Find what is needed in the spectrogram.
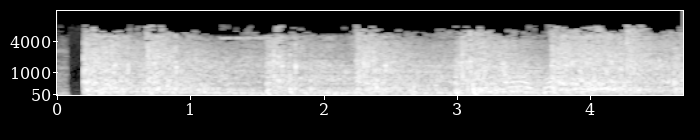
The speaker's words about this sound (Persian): ویدیوهای پرشماری در شبکه‌های اجتماعی منتشر شده که نشان می‌دهد ماموران امنیتی به طور مستقیم به معترضان شلیک می‌کنند. اینجا هم شیراز پر از دود و خون و آتش، جنگ، دانشگاه را آتش زدن.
